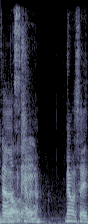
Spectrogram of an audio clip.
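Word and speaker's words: Nala Se: But so, and I will say I did like the little bit at the end of, God, I can never pronounce her name. Nalase, thank you.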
